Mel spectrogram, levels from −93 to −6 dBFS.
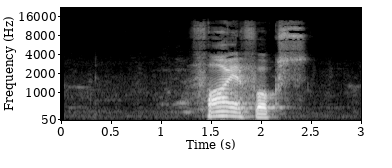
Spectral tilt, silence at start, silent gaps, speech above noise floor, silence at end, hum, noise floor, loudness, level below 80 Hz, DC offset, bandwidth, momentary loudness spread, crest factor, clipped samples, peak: -5 dB/octave; 1.35 s; none; 46 dB; 0.6 s; none; -63 dBFS; -17 LUFS; -64 dBFS; under 0.1%; 14 kHz; 16 LU; 18 dB; under 0.1%; -2 dBFS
